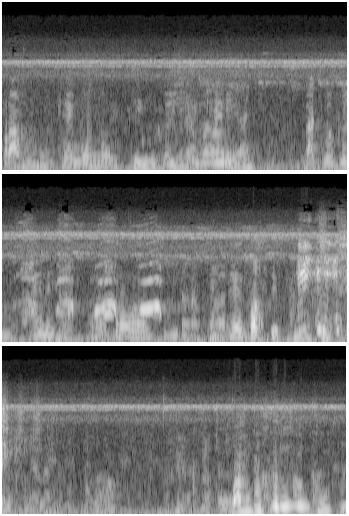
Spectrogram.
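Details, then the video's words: Baby monkey Lucie calling for her mother Luna: wavering, tonal squeals and harmonic cries in short bursts, some rising and falling, over a steady high insect drone with other low voices in the background. "Baby monkey Lucie calling mom Luna"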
